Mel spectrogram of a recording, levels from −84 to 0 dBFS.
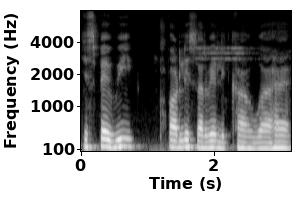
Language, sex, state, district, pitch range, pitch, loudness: Hindi, male, Jharkhand, Ranchi, 130-150 Hz, 140 Hz, -14 LUFS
